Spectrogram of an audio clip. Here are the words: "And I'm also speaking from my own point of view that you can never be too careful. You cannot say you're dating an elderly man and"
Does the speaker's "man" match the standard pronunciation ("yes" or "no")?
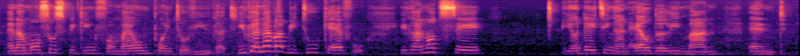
yes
